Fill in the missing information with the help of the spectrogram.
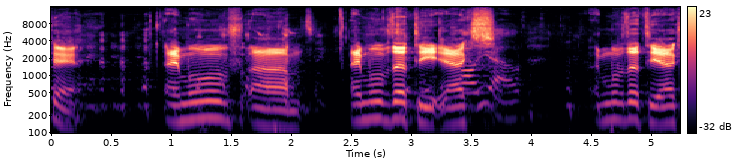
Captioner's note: laughter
